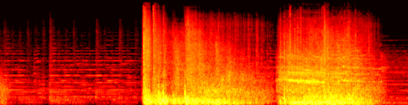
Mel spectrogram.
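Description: Cannon fire in the Napoleonic strategy game Victory & Glory: Napoleon: after a quiet stretch, two loud, sustained bursts of booming artillery and crashing impacts rumble one after another, with no talk over them.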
